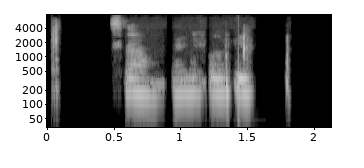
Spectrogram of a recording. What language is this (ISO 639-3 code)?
swa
